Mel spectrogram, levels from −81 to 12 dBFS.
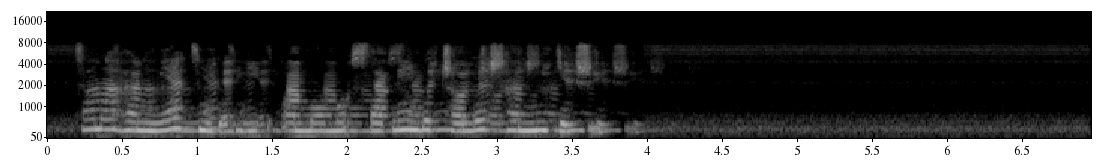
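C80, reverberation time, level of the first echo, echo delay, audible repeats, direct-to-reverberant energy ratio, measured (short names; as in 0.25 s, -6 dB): none, none, -13.0 dB, 0.244 s, 2, none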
